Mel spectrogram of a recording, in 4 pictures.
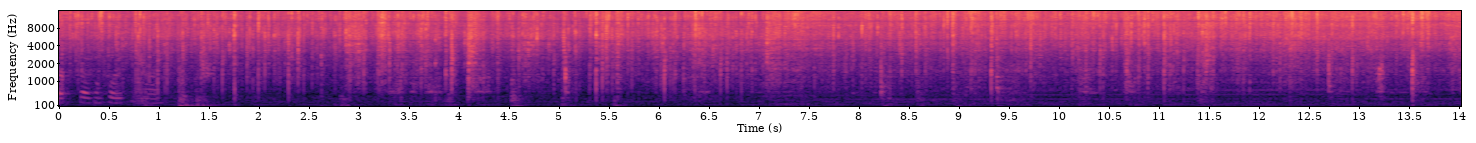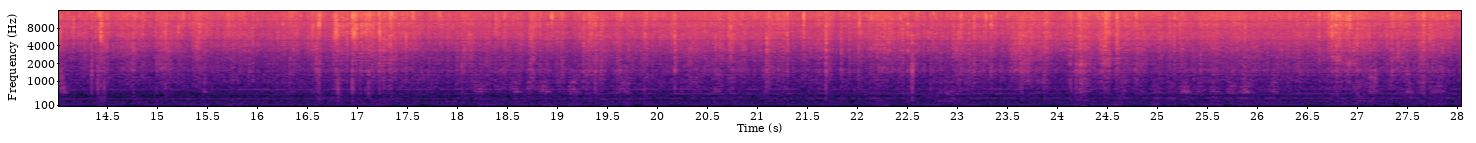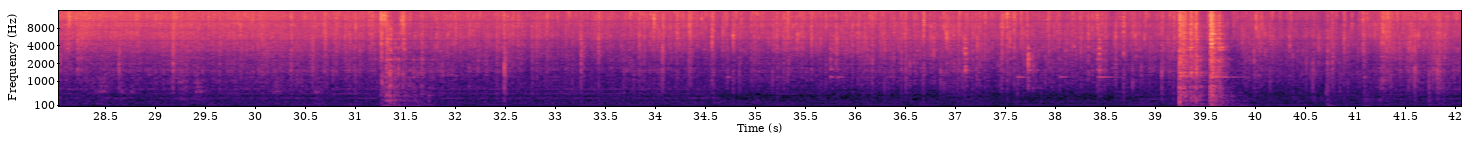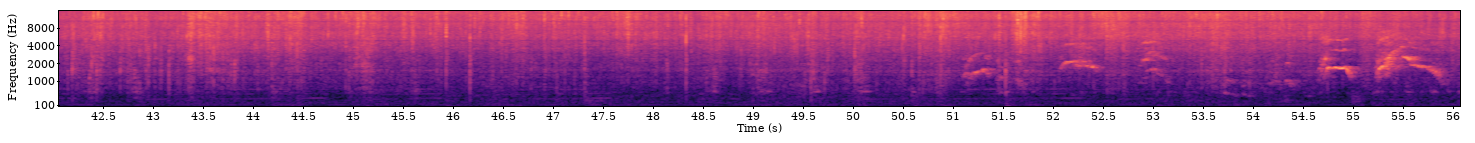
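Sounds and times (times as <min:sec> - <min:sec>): rice sizzling in a skillet: 0:00.0 - 0:56.0
spoon scraping and knocking pan: 0:02.6 - 0:15.8, 0:16.5 - 0:21.2, 0:22.1 - 0:32.0, 0:36.9 - 0:51.9.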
